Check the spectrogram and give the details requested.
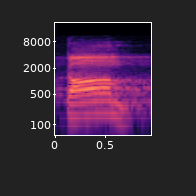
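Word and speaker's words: tomb: पे, कंप्राइज मुश्तमिल होना, टॉम ये जो बी है ये साइलेंट है। जब भी बी आए और उससे पहले एम होगा तो बी उस वक़्त साइलेंट होगा। इसके साथ जैसे थम होता है थम, तो इसमें भी हम बी को प्रोनाउंस नहीं करते।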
